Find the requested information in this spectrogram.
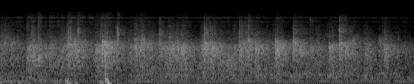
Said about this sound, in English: Clap for Jesus again.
